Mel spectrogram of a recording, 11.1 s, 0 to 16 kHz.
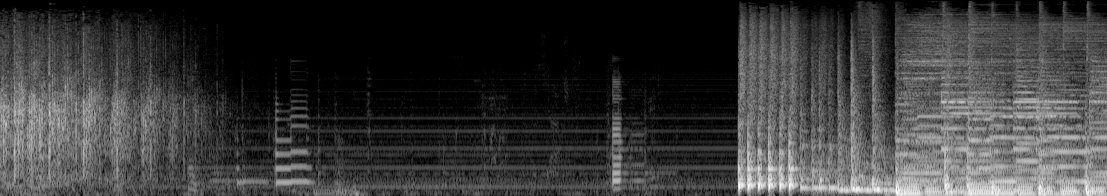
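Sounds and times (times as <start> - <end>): amplifier electrical hum: 1.7 - 11.0
guitar note: 2.1 - 5.1, 6.1 - 6.8, 9.0 - 11.0
snare drum roll: 7.4 - 11.0.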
